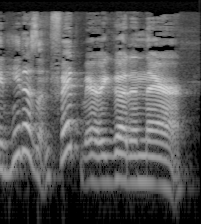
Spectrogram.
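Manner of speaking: ordinary talk, nothing marked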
